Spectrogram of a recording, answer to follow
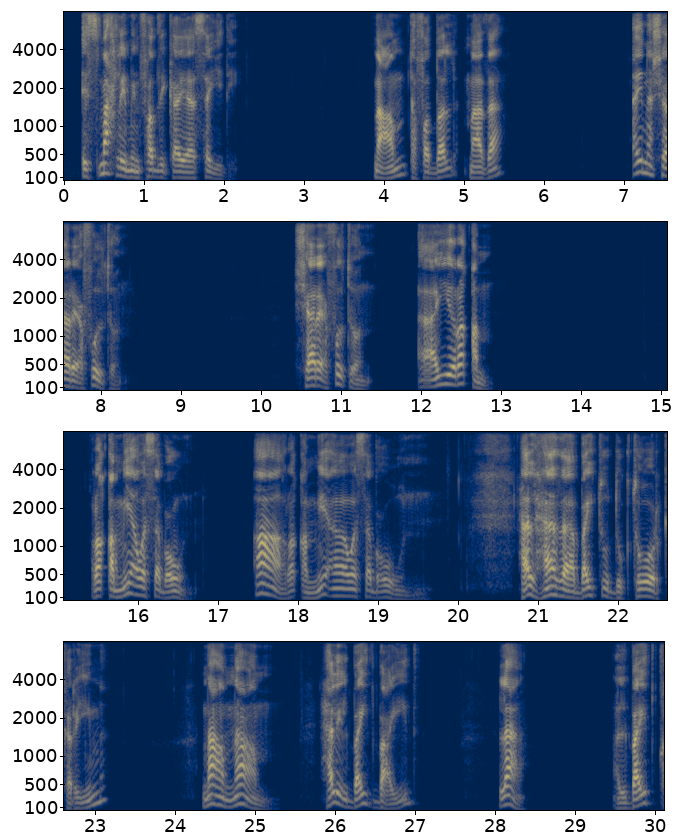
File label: Conversation; SALAMAAT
